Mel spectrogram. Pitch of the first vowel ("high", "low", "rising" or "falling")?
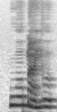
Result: high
